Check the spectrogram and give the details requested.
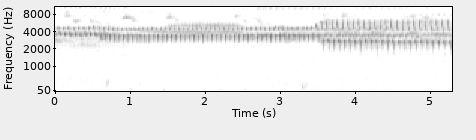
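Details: Male canary singing vigorously to stimulate a female for mating: long continuous rolling trill of quick repeated notes, shifting midway to a higher, faster pulsed rattle, with faint soft clicks underneath.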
